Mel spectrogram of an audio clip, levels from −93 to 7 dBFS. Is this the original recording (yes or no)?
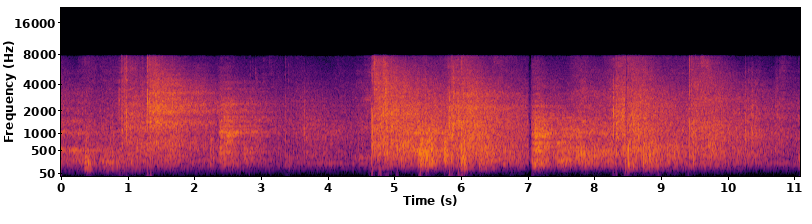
no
